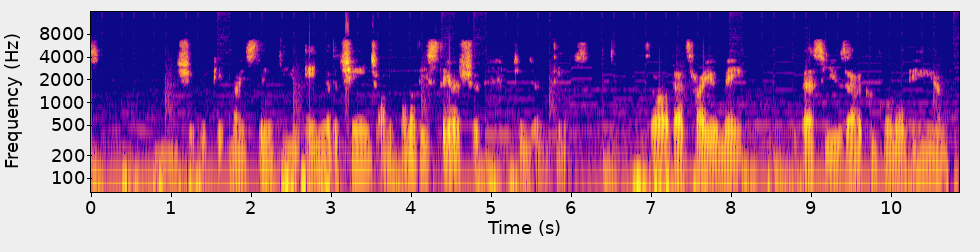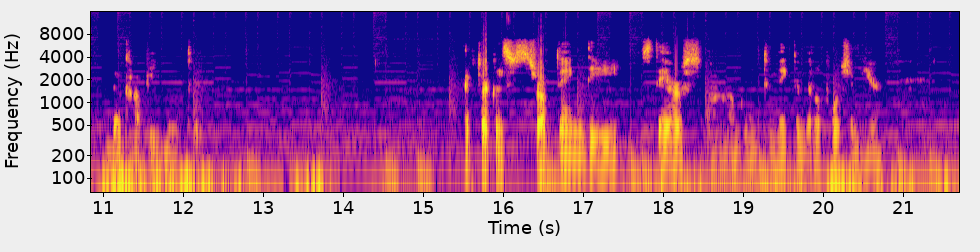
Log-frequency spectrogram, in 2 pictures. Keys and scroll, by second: 0.0 Return, 2.3 space, 5.6 Escape, 6.4 space.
